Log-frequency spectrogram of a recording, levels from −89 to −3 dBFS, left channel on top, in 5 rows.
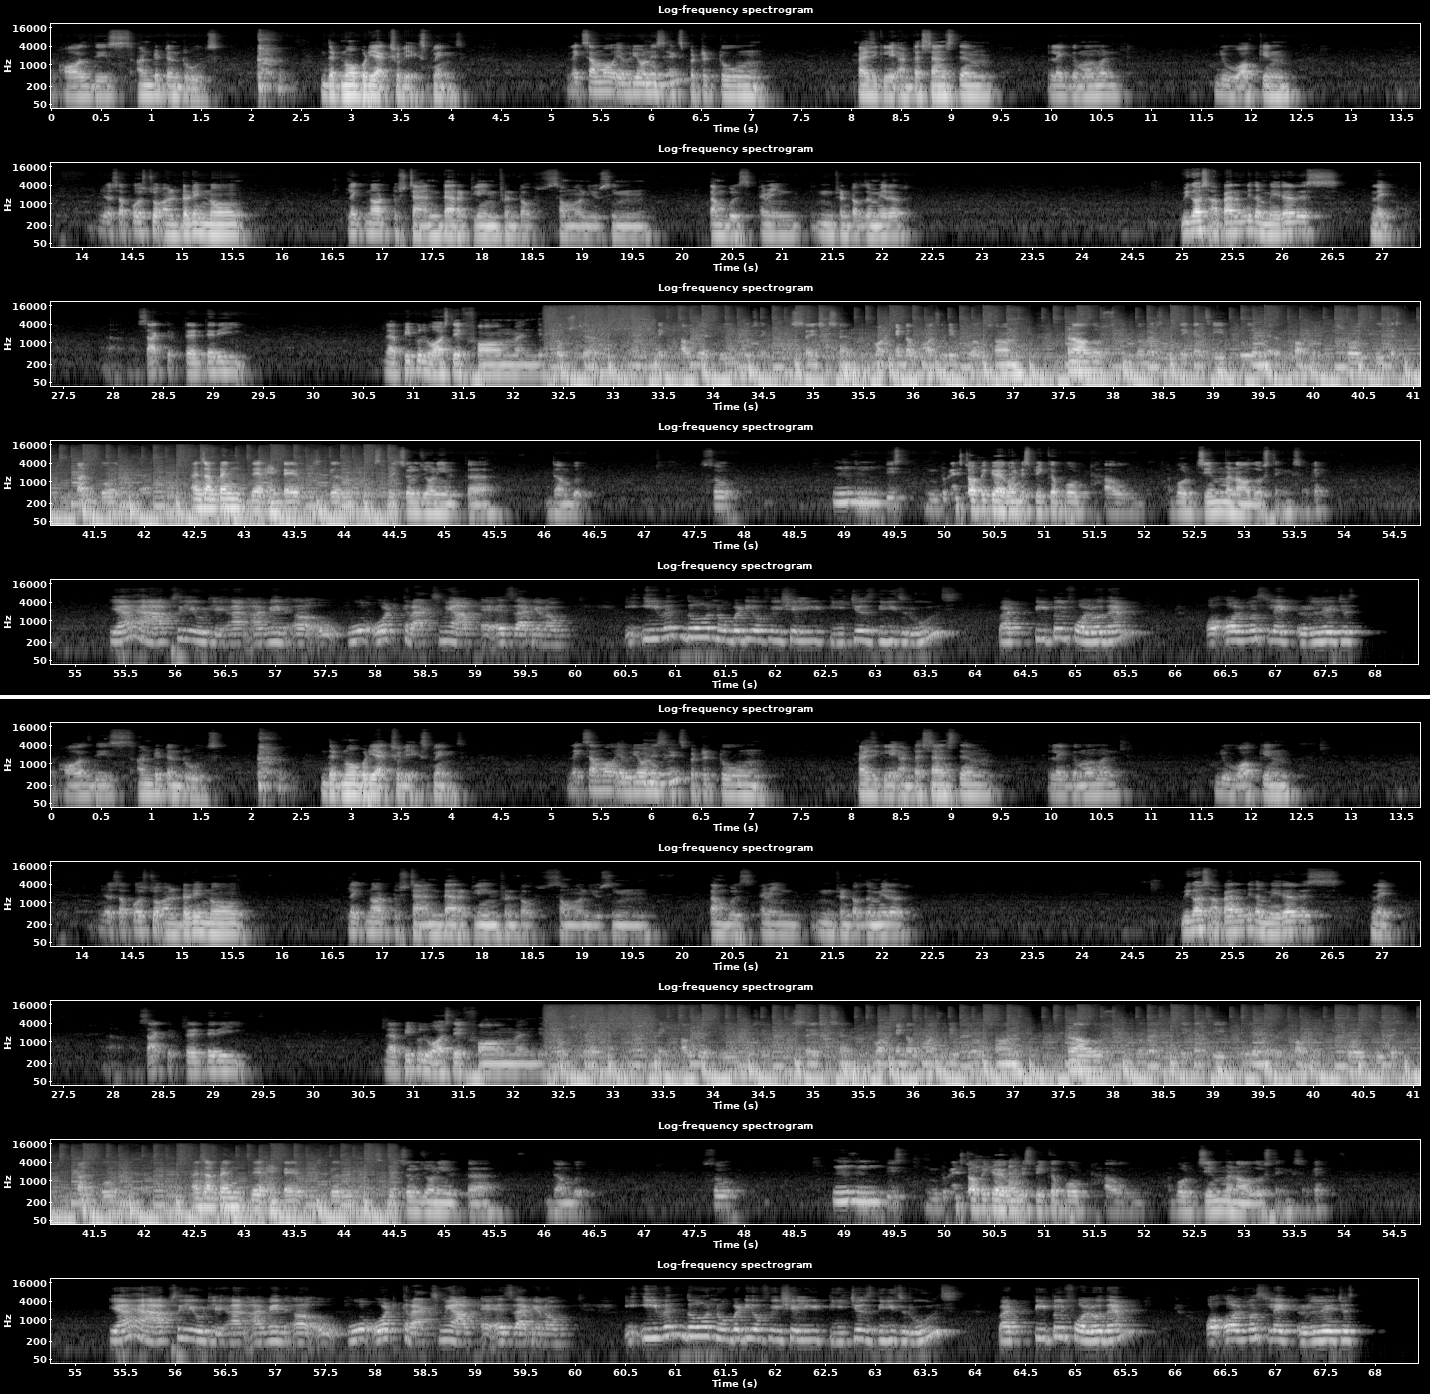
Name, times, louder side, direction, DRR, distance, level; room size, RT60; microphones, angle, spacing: voice 1, 0.0-1.7 2.1-2.3 2.7-4.0 5.2-6.3 6.5-7.1 8.1-9.4 10.0-10.7 11.6-12.4 14.2-15.6 16.7-19.6 20.3-22.2 25.0-26.5 26.9-27.1 28.3-29.3 30.7-37.1 37.5-39.9 40.3-40.9 41.3-42.1 42.5-44.2 44.4-45.5 46.0-46.4 47.7-47.9 49.1-49.6 49.8-52.0 52.3-53.6, left 3 dB, 85° left, 0.5 m, -26 dB
voice 2, 5.9-6.3 48.9-49.5 55.4-59.9 60.5-63.8 64.2-65.7 66.3-67.8, right 3 dB, 40° right, 0.5 m, -27 dB
sound 1, 32.3-44.5, left 1 dB, 15° left, 0.6 m, -28 dB
3.2 x 2.4 x 2.8 m
head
